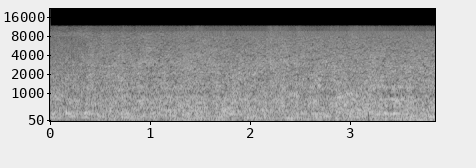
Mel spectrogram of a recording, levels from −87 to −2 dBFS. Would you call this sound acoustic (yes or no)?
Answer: no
